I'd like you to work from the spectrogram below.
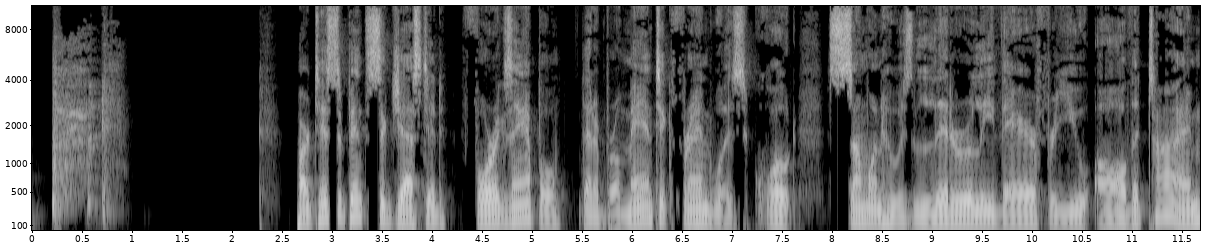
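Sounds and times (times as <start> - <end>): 
person coughing: 0.1 - 1.0
speech: 2.3 - 11.6.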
